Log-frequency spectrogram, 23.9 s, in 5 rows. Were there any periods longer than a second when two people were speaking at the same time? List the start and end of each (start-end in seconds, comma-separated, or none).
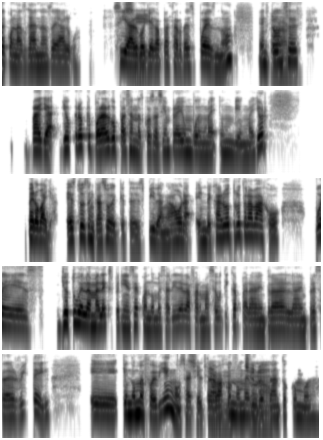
21.9-23.3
